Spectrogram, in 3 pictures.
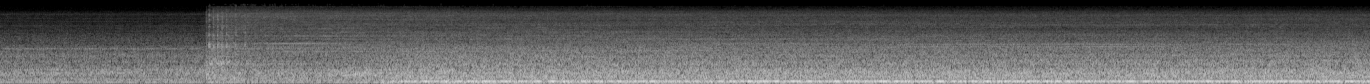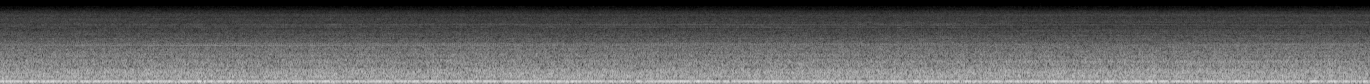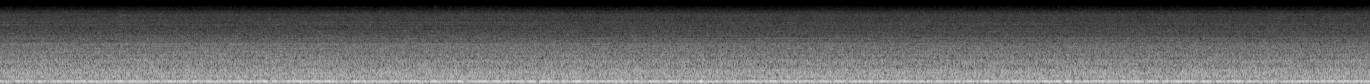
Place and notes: Place Victor Hugo, Toulouse, France - Cold Chamber
Cold Chamber Motor Engine
Captation : Zoom H4n4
